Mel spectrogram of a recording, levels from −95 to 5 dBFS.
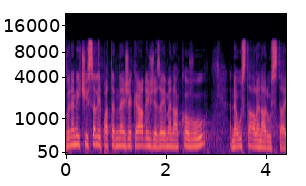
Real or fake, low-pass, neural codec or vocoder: real; 10.8 kHz; none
